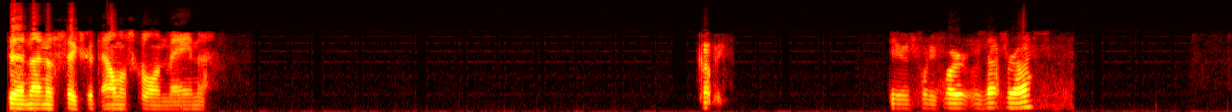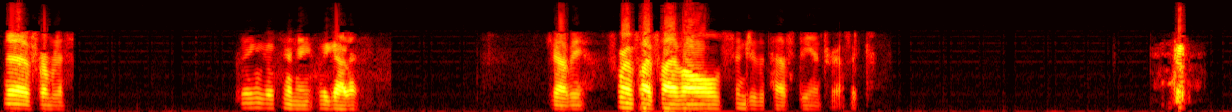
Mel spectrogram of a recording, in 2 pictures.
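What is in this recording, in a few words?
Mesa Simulcast Police Department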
